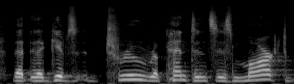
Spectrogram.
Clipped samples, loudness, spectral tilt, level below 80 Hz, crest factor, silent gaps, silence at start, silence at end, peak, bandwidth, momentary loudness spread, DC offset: under 0.1%; -27 LUFS; -5 dB/octave; -72 dBFS; 16 dB; none; 0 s; 0 s; -10 dBFS; 16.5 kHz; 6 LU; under 0.1%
